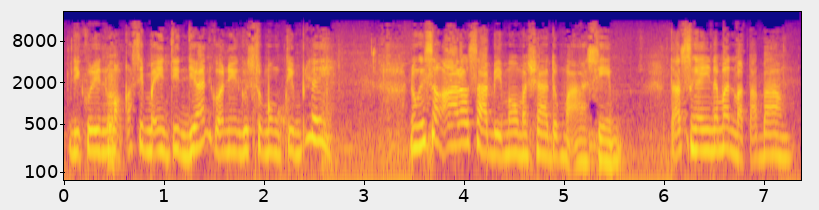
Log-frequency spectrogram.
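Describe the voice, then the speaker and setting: A medium-pitched Filipino female voice playing a mild, put-upon woman in a radio soap. She protests meekly, with faint noise in the recording. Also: expressive, fairly quick, pushed and bright. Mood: hurt, defensive.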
